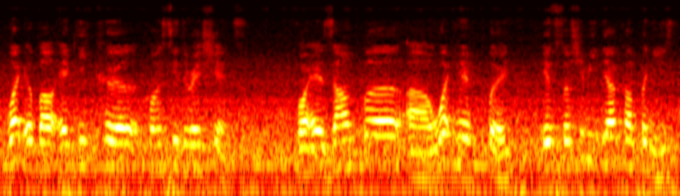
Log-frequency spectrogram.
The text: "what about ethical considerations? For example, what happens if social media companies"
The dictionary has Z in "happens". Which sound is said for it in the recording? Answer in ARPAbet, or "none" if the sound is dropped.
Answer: none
